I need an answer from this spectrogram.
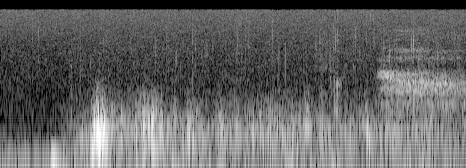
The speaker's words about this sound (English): Oh, my, sounds like a storm blowing up outside, doesn't it, children?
